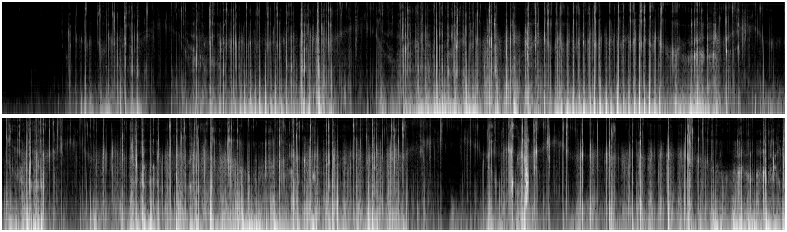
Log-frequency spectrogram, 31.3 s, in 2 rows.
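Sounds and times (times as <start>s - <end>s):
squelchy ASMR ear licking: 3.6s - 31.3s.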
